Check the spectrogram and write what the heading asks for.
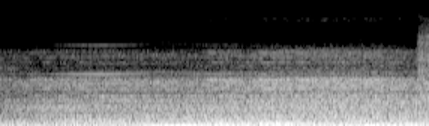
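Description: Steady low rumble of a car on the road, engine and road noise.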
